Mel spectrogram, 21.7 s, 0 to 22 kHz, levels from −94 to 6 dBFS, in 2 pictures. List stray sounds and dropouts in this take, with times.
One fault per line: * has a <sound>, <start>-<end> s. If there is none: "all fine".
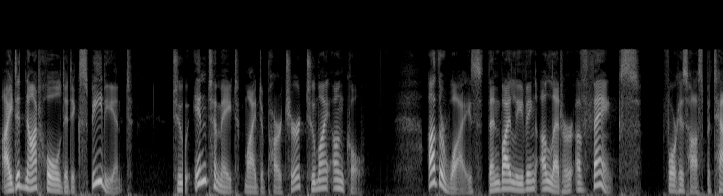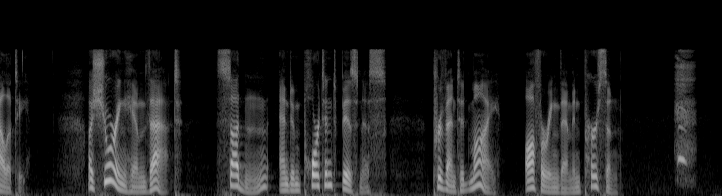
* has a dropout, 2.7-2.8 s
* has a breath, 20.9-21.3 s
